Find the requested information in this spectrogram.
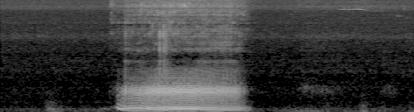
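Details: Shih Tzu named Uijung asleep indoors: a single loud, gravelly snore of over a second, with soft, low breathing before and after it.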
